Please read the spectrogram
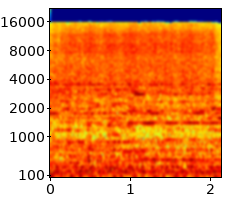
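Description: Progressive rock band playing live: a loud, dense passage of sustained keyboard chords over a steady pulsing bass and drums.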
